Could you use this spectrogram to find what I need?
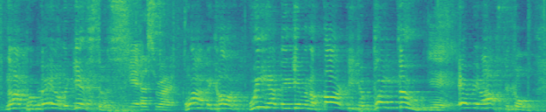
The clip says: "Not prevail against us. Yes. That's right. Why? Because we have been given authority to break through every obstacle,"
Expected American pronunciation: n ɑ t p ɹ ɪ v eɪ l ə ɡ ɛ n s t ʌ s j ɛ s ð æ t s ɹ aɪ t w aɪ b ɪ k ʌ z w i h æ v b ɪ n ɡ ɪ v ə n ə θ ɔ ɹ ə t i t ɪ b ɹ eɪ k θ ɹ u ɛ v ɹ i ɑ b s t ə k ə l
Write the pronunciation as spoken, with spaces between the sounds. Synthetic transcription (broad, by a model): n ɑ t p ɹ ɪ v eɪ l ə ɡ ɛ n s t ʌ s s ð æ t s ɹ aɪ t w aɪ b ɪ k ʌ z w i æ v b ɪ n ɡ ɪ v ə n ə θ ɔ ɹ ə t i t ɪ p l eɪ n θ ɹ u ɛ v ɹ i ɑ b s t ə k l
